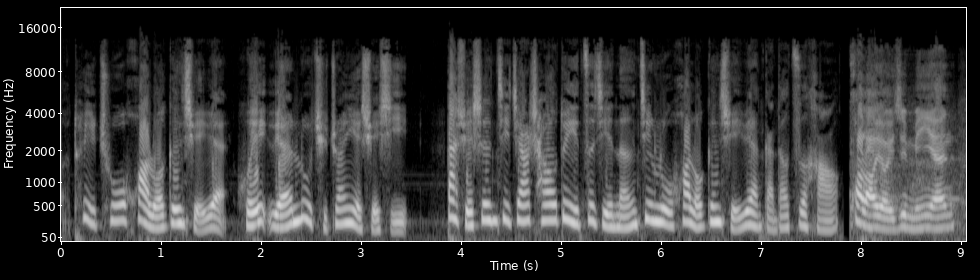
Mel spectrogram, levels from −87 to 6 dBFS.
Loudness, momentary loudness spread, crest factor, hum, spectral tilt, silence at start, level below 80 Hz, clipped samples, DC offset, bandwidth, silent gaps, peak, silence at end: -18 LUFS; 8 LU; 10 dB; none; -5 dB/octave; 0.15 s; -54 dBFS; under 0.1%; under 0.1%; 14 kHz; none; -8 dBFS; 0 s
